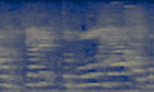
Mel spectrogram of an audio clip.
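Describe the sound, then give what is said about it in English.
Children's voices, a seven-year-old's among them, chatter indistinctly in the background at home during home schooling, a steady murmur of young, high-pitched talk with no clear words. “You might hear them in the background here.”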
